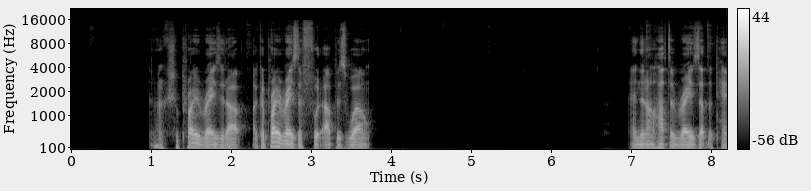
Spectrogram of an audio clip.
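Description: A man speaks calmly into a close microphone.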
